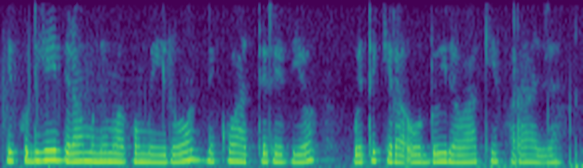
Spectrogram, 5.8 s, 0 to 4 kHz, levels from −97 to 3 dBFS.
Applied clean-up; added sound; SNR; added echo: none; none; none; none.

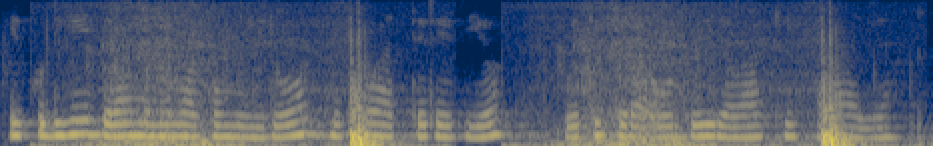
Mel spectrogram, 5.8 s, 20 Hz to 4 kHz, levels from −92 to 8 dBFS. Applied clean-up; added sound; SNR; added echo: none; Sliding door / Slam / Wood; -3 dB; reverberation time 1.2 s.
